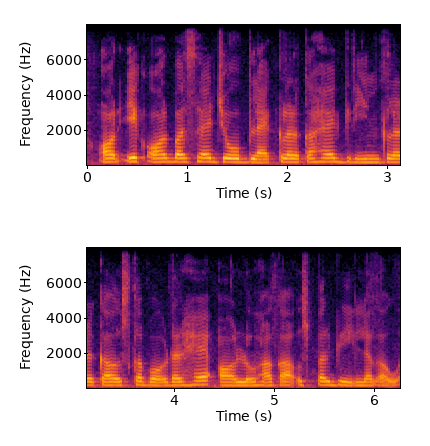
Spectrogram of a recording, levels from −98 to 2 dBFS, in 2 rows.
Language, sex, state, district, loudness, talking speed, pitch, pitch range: Hindi, female, Jharkhand, Sahebganj, -19 LUFS, 240 wpm, 200 Hz, 185-210 Hz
